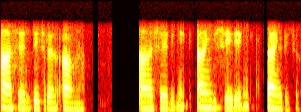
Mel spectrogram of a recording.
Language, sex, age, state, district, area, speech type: Malayalam, female, 18-30, Kerala, Kollam, rural, conversation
